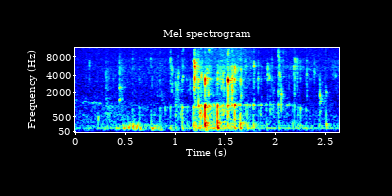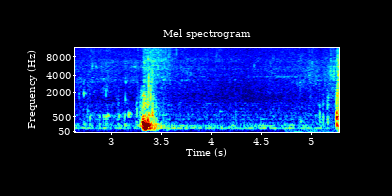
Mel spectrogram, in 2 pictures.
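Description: Someone drinks beer from a can, with soft liquid sloshing and gulping noises followed by a sharp knock, like the can being set down. No one speaks.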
